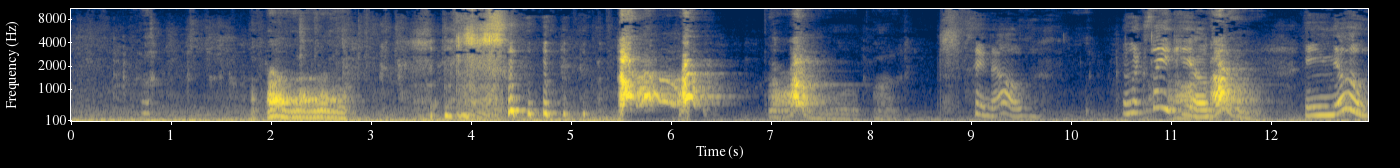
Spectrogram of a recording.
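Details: Female West Highland White Terrier barking at a picture of herself indoors; short yappy barks and whiny, wavering vocal sounds mixed with a woman's quiet talk, barks at irregular intervals.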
